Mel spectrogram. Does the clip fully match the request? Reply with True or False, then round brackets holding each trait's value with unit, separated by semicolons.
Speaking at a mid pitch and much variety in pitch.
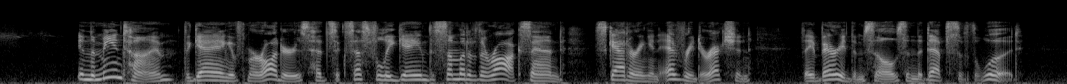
False (200 Hz; 6.7 semitones)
